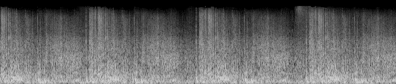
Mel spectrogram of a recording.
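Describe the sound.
Gunfire rings out around an armored personnel carrier racing toward a lagoon: a loud, dense, continuous barrage of rumbling shots with a few sharper bursts breaking through, with no voices.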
